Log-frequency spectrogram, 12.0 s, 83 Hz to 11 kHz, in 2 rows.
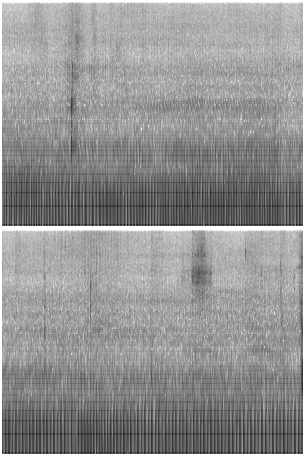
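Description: A motorcycle on the first day of a 4000-plus kilometre road ride; its engine drones loud and close with a steady pulsing throb for the whole stretch, with occasional rattles and thumps from the road.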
